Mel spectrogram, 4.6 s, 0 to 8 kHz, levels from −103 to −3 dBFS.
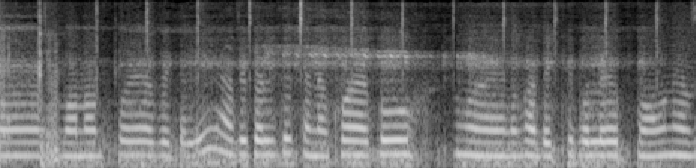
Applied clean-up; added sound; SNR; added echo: neural mask model RNNoise.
